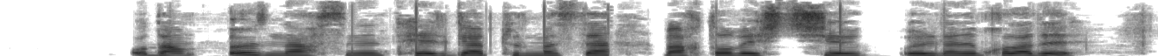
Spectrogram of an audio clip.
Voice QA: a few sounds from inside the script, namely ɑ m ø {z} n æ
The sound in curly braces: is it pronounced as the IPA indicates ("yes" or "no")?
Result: yes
